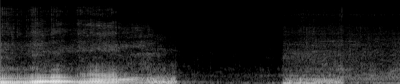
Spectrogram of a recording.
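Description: Car engine revving hard, its pitch climbing, then cut off abruptly a little under two seconds in. After about a second of near quiet the engine is heard again briefly, then more faintly.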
